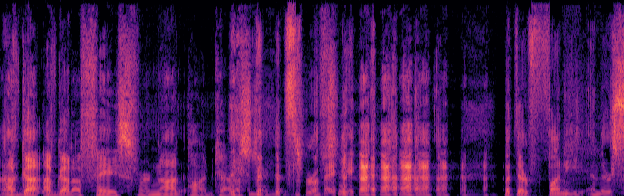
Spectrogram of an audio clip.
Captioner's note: laughs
